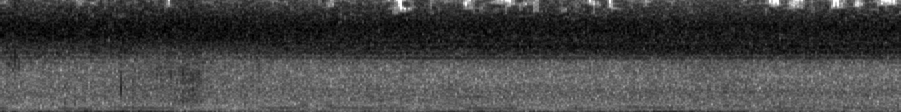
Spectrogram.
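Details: Cicadas singing in the trees of a Japanese park on an early summer morning, a steady, shrill, unbroken high drone throughout, with faint short low tones repeating about once a second beneath and a low rumble of background noise.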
